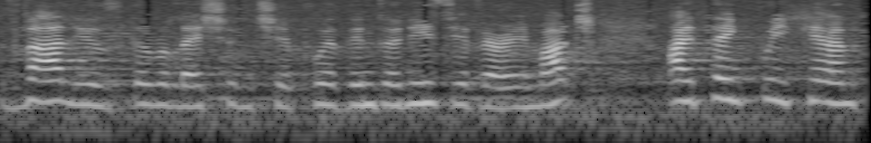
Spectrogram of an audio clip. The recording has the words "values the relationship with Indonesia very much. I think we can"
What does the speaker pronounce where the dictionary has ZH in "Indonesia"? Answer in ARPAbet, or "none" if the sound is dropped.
Z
